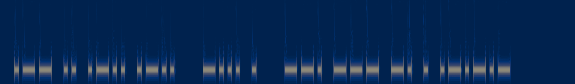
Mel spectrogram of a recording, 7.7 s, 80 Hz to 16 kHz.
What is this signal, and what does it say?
Morse code, heard as a keyed tone, about 21 wpm, 700 Hz. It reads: WILL BE GONE.
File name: practice / 22wpm / Sentences with 4-Word Phrases - 22wpm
